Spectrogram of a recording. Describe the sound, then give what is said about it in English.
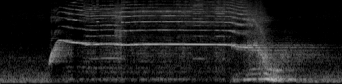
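A single elk challenge bugle imitated with a call: a rising squeal into a long, loud, high whistle lasting nearly two seconds, then dropping into a gravelly grunt at the end. “And then listen to the challenge bugle.”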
